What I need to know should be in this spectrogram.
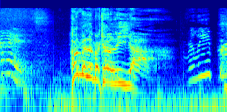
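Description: A young man sings loudly in a mocking voice, close by.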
